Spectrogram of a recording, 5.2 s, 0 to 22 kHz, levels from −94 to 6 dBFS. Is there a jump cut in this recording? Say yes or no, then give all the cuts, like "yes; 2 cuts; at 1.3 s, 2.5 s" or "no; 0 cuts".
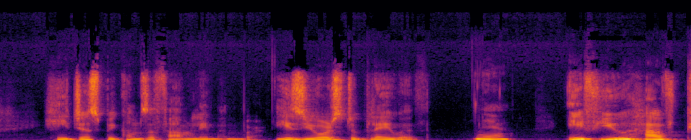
yes; 1 cut; at 1.9 s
